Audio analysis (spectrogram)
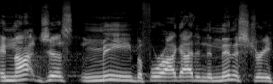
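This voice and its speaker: A man talks at a moderate pace in a high pitch. His pitch varies in an ordinary way. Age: 40s. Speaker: pastor. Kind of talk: sermon. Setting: church.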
